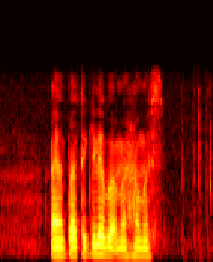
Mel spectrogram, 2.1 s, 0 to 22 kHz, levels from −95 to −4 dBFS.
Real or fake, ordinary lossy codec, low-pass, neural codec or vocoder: real; none; none; none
